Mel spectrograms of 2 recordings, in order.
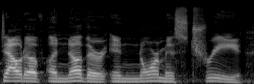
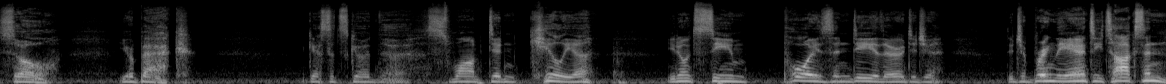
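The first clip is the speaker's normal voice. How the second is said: growly voice, growling throughout; 2 semitones lower than usual. Narrating as Mayor Pike greets the group back from the swamp, growly voice. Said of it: "says in his growly voice".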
